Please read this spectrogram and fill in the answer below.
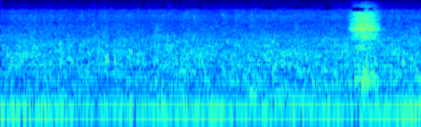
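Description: Creek water running steadily, with a brief hiss about three and a half seconds in.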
